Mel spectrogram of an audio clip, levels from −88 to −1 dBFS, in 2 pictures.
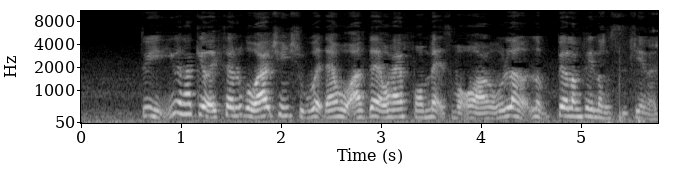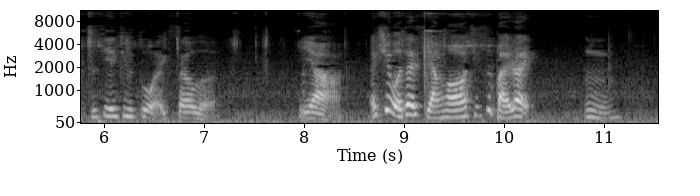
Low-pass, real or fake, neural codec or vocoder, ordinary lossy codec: none; real; none; none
